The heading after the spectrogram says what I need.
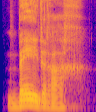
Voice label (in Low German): "Beidrag", kaevels platt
